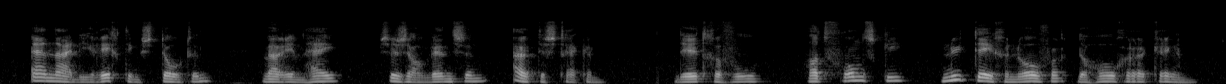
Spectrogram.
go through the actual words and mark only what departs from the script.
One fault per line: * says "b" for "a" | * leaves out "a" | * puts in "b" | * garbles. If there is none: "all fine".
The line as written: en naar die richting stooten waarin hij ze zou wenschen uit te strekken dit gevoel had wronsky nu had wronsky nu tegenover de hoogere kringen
* leaves out "had wronsky nu"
